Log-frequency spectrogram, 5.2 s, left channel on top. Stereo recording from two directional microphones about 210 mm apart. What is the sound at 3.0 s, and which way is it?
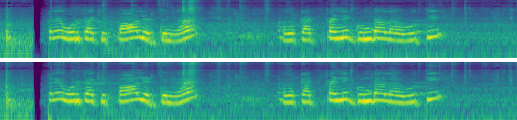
Speech, 50° right (ahead or behind).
